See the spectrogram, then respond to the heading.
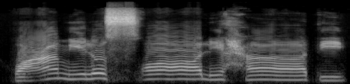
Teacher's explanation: We do not long any letter here, but lam we connect with the sad, with the heavy sound on the sad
